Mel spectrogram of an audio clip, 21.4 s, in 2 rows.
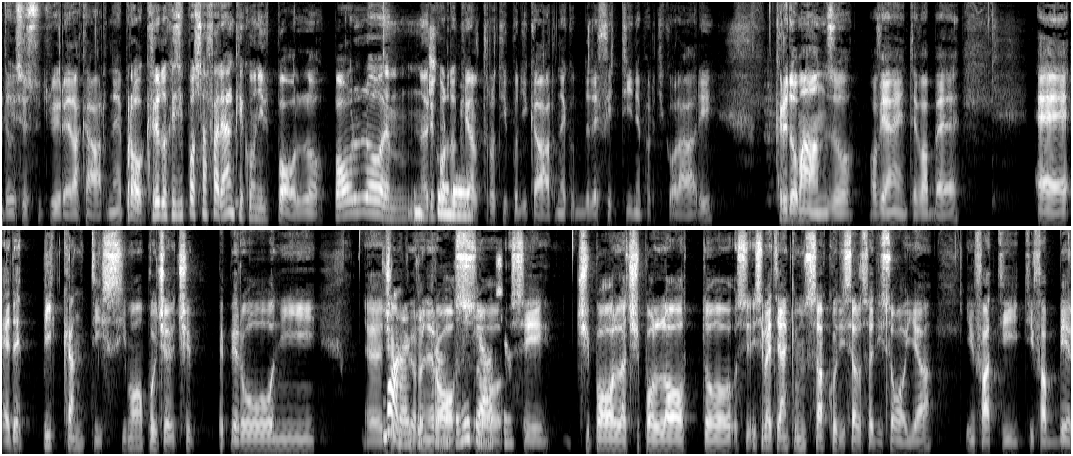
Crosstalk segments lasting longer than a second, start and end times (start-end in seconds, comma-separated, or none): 14.4-15.8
